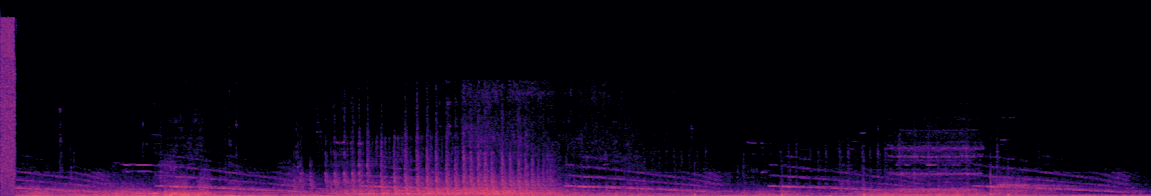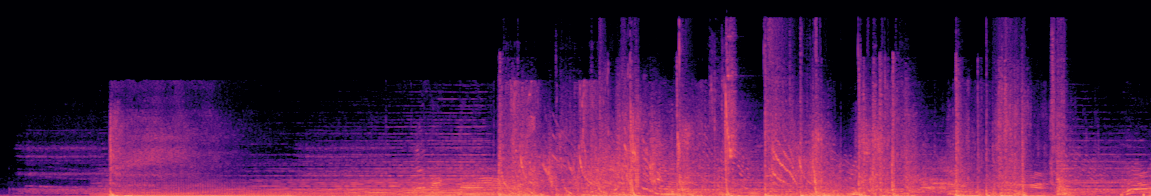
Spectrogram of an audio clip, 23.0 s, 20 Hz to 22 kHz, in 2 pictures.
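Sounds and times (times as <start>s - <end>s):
sci-fi blaster shots: 16.5s - 22.7s.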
